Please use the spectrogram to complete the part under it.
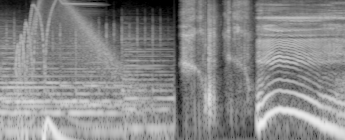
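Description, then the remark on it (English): Loud crunching bites on Penny's Crispy Pork Crackling, slow-cooked for crunch, a quick cluster of crackly chomps lasting about a second, framed by swooping synthesized tones and sweeping electronic effects in an Australian radio advert. “Penny's Crispy Pork Crackling is slow-cooked for that big crunch and taste.”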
